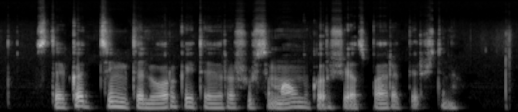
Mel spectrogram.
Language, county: Lithuanian, Tauragė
